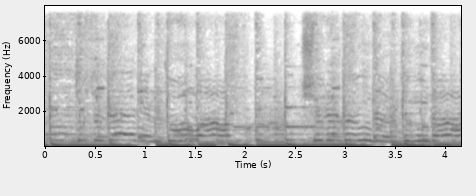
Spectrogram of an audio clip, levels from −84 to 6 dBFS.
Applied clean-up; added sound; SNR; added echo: none; none; none; none.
